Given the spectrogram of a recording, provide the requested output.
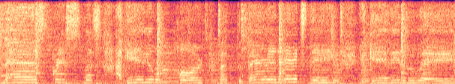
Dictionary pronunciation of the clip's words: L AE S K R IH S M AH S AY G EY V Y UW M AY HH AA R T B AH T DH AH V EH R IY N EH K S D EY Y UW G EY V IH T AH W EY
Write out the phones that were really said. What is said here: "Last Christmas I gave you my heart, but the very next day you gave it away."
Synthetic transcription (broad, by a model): L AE S K R IH S M AH S AY G EY V Y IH M AY HH AA R T B AH T DH AH B EH R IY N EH K S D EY Y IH G EY V IH T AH W EY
